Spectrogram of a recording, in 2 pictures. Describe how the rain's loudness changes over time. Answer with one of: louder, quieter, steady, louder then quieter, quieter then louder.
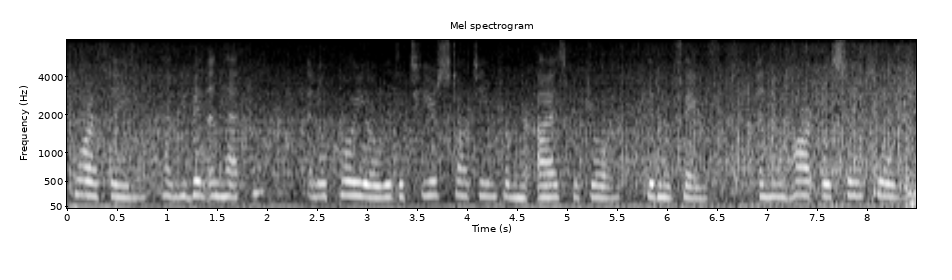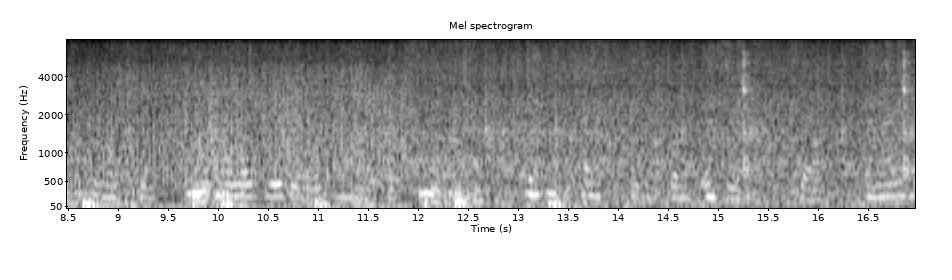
louder.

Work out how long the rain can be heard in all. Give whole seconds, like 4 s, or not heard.
17 s.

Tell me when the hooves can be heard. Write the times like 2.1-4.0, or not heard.
8.0-13.4.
